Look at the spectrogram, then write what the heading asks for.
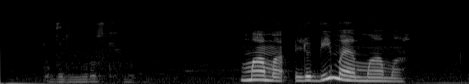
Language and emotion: Russian, neutral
